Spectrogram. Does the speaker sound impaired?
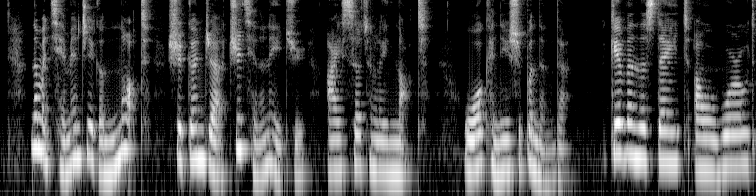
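No.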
